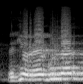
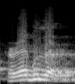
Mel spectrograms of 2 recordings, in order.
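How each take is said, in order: First: regular stressed and rising; stressed example. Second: regular said plainly, once, as a model word; just name regular; example word. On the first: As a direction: point at regular with a rise. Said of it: "ओ आ रहा है यहाँ पे". (Regular पर ज़ोर देकर बोलें) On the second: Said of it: "examples". (सामान्य रूप से शब्द) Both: Shown as a demonstration.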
